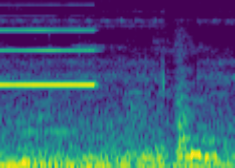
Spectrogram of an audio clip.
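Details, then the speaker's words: Removed SMD capacitor from Ashley audio mixer (dead, only indicator lit) tested with multimeter continuity: steady high beep, then brief blip when probes reversed, confirming capacitor shorted. "Oke , mari kita dengar bunyi bipnya dan saat kita membalikkannya, alat ini juga berbunyi bip. Itu ada. Jadi, sudah dipastikan rusak,"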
